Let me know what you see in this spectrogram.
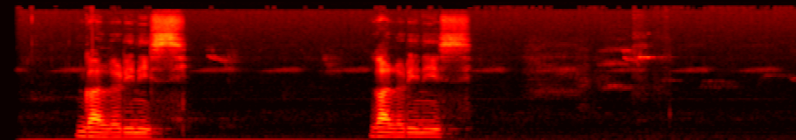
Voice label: gal rinisih crecer en altura, zapoteco teotitlan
